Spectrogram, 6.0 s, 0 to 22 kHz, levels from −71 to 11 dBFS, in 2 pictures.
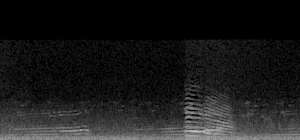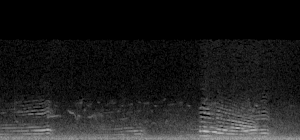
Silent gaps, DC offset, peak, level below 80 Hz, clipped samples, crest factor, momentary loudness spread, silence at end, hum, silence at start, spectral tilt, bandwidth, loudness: none; under 0.1%; -4 dBFS; -50 dBFS; under 0.1%; 18 dB; 12 LU; 0 s; none; 0 s; -5 dB/octave; 16 kHz; -22 LUFS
